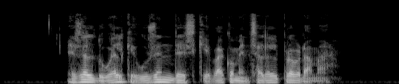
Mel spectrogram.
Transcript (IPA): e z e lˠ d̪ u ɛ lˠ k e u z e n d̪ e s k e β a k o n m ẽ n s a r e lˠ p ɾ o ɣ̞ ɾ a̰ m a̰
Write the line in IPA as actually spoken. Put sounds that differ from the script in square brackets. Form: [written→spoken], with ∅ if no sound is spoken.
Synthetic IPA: e z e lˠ d̪ u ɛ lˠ k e u z e n d̪ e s k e β a k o [n→∅] m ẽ n s a [r→ɾ] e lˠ p ɾ o ɣ̞ ɾ a̰ m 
